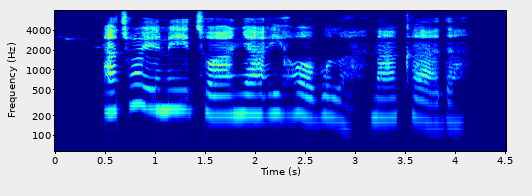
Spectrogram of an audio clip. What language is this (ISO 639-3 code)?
ibo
